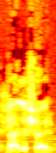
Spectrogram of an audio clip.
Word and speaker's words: Talia Shire: Temos também a que também é uma das atrizes favoritas do Jurassic Cast pela sua atuação no Rock, Talia Shire. Acho que é assim que pronuncia, né? – Talia China, ou Talia Shire. – É Talia Shire mesmo.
